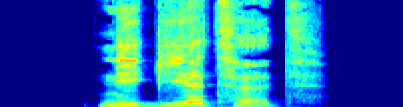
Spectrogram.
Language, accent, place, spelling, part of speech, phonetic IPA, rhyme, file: German, Germany, Berlin, negiertet, verb, [neˈɡiːɐ̯tət], -iːɐ̯tət, De-negiertet.ogg
- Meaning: inflection of negieren: 1. second-person plural preterite 2. second-person plural subjunctive II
